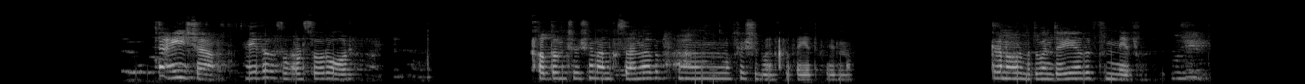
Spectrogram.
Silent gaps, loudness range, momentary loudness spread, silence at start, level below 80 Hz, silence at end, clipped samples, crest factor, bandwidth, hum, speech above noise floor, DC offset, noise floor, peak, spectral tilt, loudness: 4.53-5.30 s, 8.72-9.91 s; 5 LU; 16 LU; 1.2 s; -78 dBFS; 0.95 s; under 0.1%; 24 dB; 11 kHz; none; 25 dB; under 0.1%; -57 dBFS; -10 dBFS; -1.5 dB/octave; -31 LUFS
